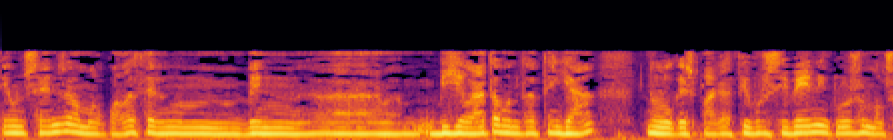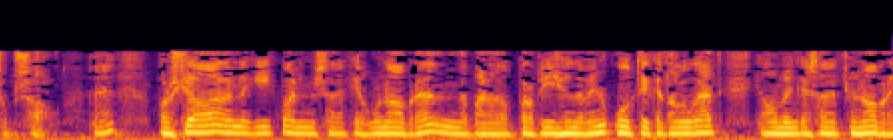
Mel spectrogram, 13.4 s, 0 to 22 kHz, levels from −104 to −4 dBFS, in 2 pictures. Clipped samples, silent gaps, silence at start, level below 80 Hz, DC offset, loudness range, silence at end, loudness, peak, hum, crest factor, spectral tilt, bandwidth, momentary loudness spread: under 0.1%; none; 0 s; -48 dBFS; 0.8%; 2 LU; 0 s; -18 LUFS; -4 dBFS; none; 14 dB; -11 dB/octave; 5.8 kHz; 7 LU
